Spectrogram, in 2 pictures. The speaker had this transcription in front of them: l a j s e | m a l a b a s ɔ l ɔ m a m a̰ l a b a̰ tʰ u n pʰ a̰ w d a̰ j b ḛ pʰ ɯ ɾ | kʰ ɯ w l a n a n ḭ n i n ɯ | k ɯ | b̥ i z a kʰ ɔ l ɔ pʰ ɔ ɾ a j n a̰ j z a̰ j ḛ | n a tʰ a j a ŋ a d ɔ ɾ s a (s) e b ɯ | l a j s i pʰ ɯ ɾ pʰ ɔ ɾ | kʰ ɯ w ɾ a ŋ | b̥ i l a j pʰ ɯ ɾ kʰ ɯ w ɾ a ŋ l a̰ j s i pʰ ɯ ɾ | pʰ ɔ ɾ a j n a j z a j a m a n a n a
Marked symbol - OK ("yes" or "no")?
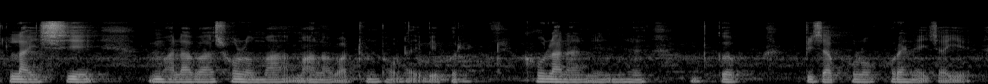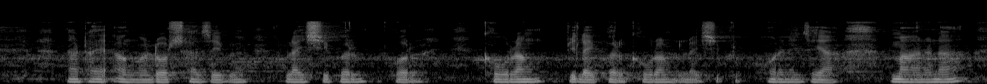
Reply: no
